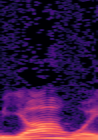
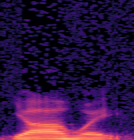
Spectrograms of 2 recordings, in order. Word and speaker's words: Yahweh: That's the best pronunciation we can come up with. You know, we sang that song this morning, and there was that hallelujah that we sang, didn't we? That Yah is the first syllable of Yahweh. That's why we know that at least that's pronounced.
